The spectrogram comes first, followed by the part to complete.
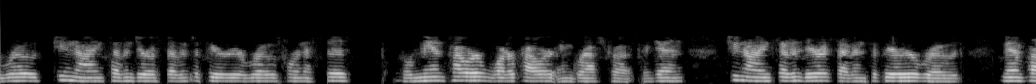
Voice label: Fire, dispatch

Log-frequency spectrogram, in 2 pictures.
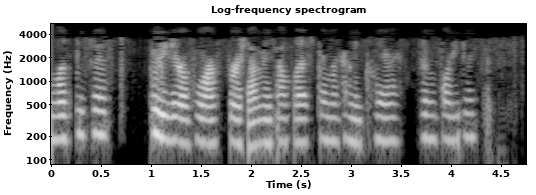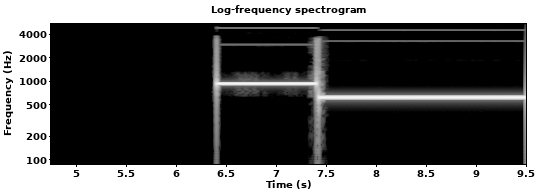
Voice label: Tripoli Fire, dispatch

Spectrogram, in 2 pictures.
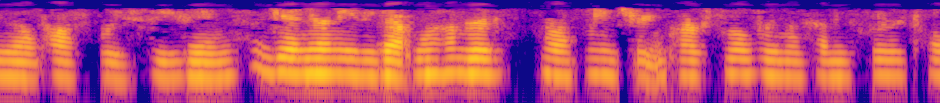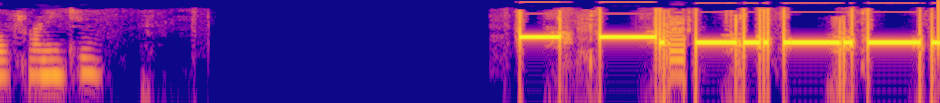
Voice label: Waverly Ambulance, dispatch

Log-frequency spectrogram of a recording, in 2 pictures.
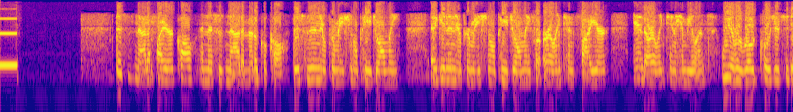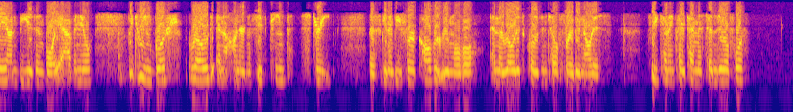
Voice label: Arlington Fire, dispatch

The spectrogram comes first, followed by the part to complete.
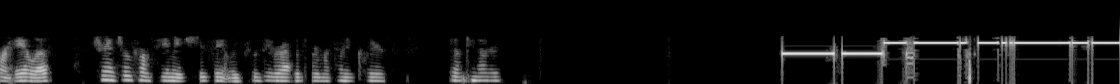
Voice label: Ambulance, dispatch; Sumner

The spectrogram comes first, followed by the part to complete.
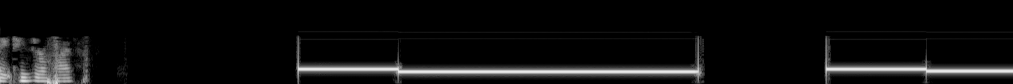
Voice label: Fire, dispatch; Plainfield

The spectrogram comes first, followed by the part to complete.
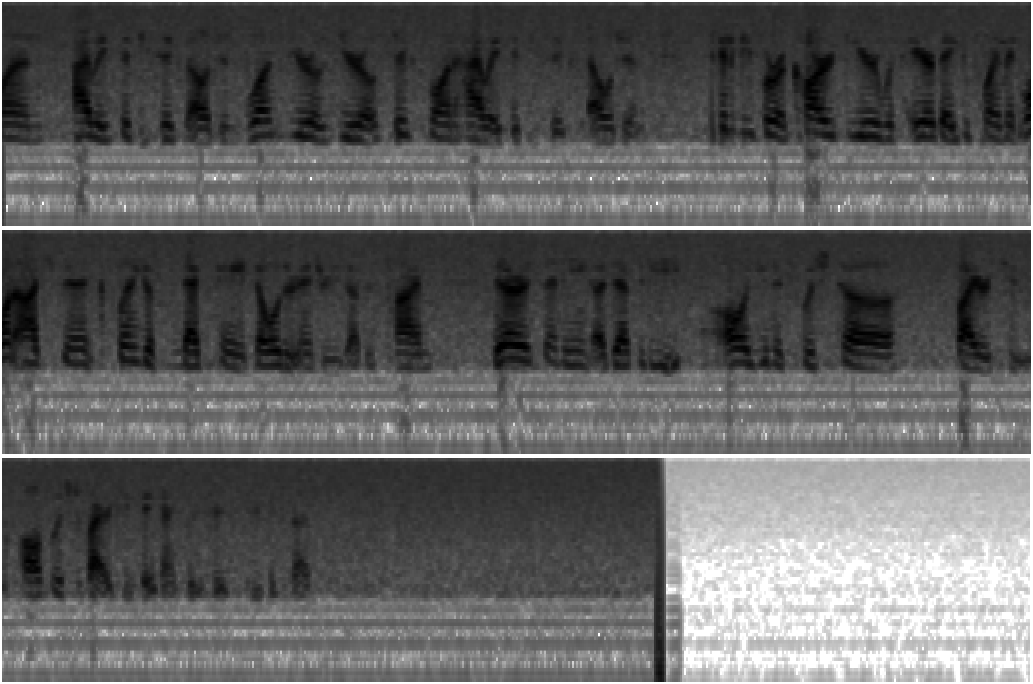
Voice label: Ambulance, dispatch; Elgin

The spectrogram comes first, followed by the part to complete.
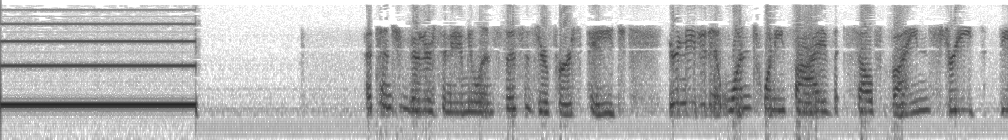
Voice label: Ambulance, dispatch

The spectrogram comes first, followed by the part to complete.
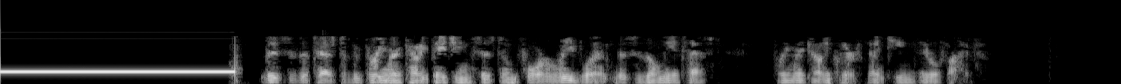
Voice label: fire, dispatch; Readlyn

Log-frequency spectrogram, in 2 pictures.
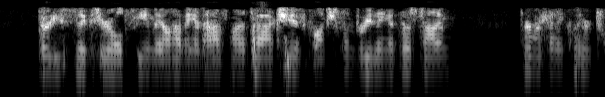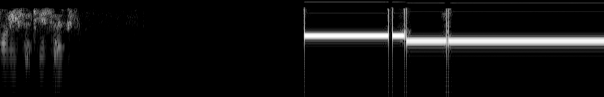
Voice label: Waverly Ambulance, dispatch

